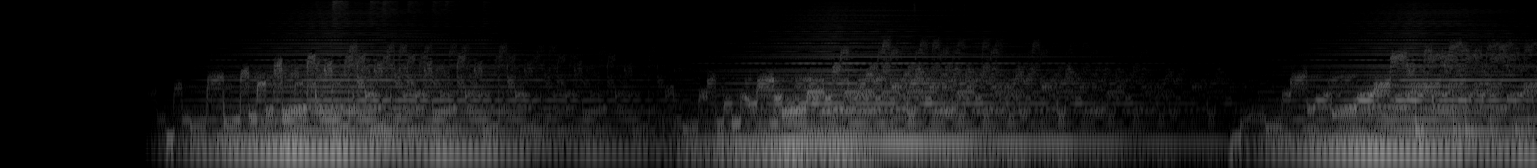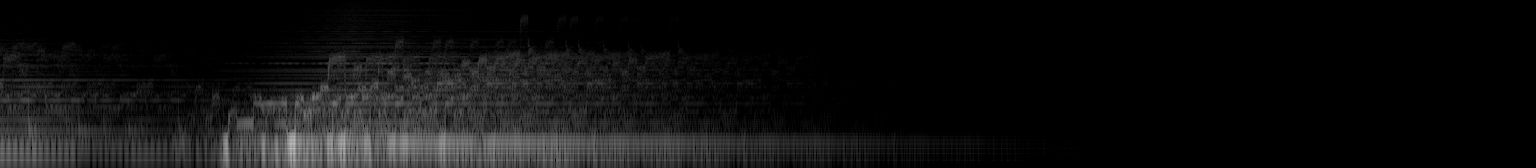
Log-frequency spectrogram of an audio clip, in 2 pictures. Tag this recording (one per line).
ambiance
hypno
sample
psy
analog
chord
electronic
trance
sound
dark
goa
